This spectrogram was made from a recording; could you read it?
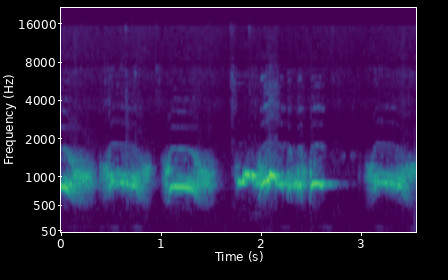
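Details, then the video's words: A local zebra dove singing in the daytime gives soft, rolling, purring coos in half-second bursts with short gaps. A longer phrase trails off lower, and no other sounds intrude. "PERKUTUT LOKAL GACOR"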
